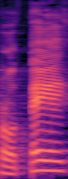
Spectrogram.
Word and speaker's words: Rote: oleh seorang dari asalnya dari Pulau Roti tulisannya bacanya Rote katanya begitu Fredly Edward lango Hai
